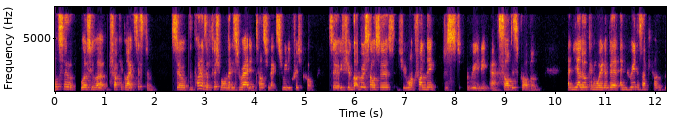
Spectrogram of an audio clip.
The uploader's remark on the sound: Due to the COVID-19 pandemic, this episode was recorded virtually, so we apologise for any dips in audio quality.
